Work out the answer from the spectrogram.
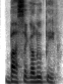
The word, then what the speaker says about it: Bacigalupi: How do I pronounce this guy's name? Paolo Bacigalupi.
